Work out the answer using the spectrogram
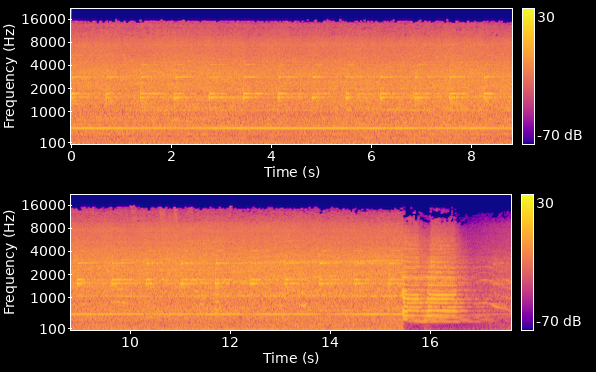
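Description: Amtrak Pacific Surfliner passenger train rolling past with a steady rumble and a constant tone, while a bell rings repeatedly, a little more than once a second. Near the end the sound cuts off abruptly and drops away.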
